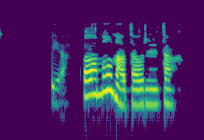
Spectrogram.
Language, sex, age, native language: Icelandic, female, 40-49, Icelandic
